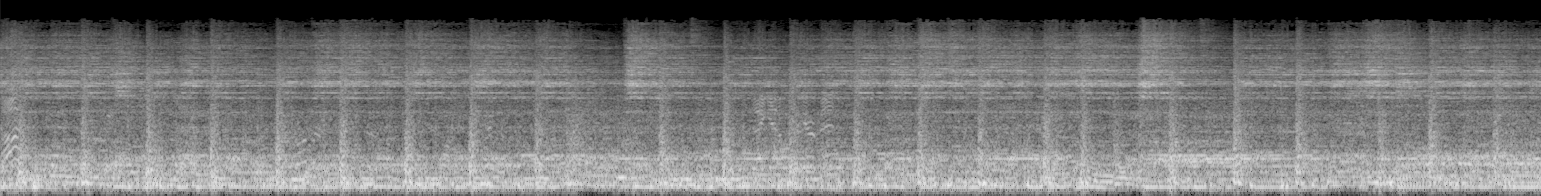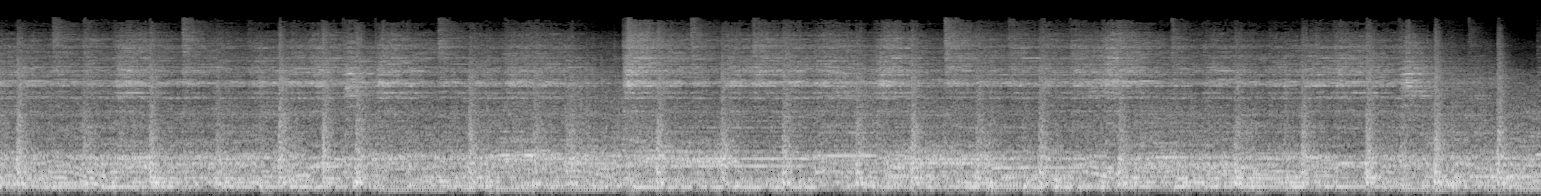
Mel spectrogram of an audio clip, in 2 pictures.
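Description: A heavy metal band playing live: distorted electric guitars over a fast drum kit, loud and unbroken.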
